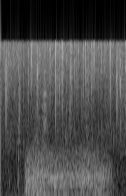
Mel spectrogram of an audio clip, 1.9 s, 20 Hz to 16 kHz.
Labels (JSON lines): {"label": "biophony, growl", "recorder": "SoundTrap 500"}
